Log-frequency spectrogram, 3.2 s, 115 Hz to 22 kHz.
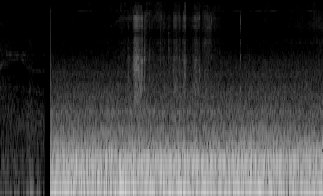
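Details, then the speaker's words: Fiat 500 on a test drive after fixing a random and cylinder 4 misfire (signs of water in the air intake): the engine catches, then settles into a smooth, steady hum with no stumbles and no warning lights; normal running. "so I'm taking it out for a spin and it seems to be running really quite nicely. That seems to have made all the difference."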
